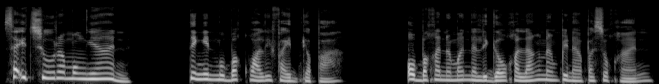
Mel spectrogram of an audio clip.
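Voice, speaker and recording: A woman's voice: mid-range voice, expressive, normal speed, dark tone, dry recording, clean studio sound, natural voice. A woman voicing a cold, rich young male boss in a radio-style story, mocking and threatening. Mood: scornful mockery.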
